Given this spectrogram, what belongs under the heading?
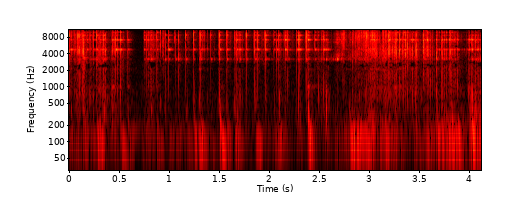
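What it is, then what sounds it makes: Cut glass bowl. Long acrylic nails rapidly scratch and tap the patterned surface of a clear, textured, hollow, empty cut-glass bowl held on a lap. The result is a dense run of bright, crisp scrapes and quick clicking taps with a high glassy sheen that cuts off almost instantly, over faint low thumps.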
